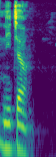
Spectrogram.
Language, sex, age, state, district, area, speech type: Maithili, male, 45-60, Bihar, Muzaffarpur, urban, read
